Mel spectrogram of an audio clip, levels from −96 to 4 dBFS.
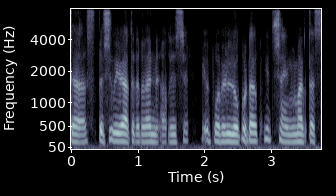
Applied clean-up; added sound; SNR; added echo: neural diffusion model UNIVERSE++.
